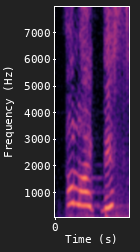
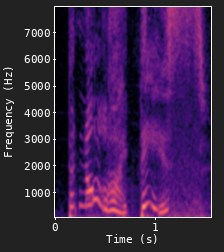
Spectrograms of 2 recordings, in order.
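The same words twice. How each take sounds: First: Higher and louder repeat; a sharper, louder protest; protesting cry. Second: High, slow plea; begging God, drawn out; a high, drawn-out protest; pleading. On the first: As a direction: cry it out to God. Pleading with God. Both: Retold or imitated.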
